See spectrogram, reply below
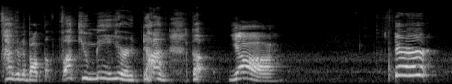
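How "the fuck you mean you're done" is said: lightly sketched, put-on angry screaming man outburst. Telling viewers how a guy reacted on hearing it was over: imitating a man screaming. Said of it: "he starts screaming".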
